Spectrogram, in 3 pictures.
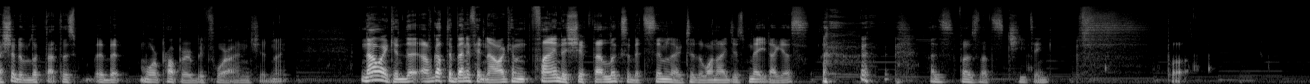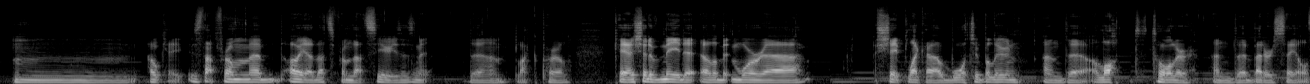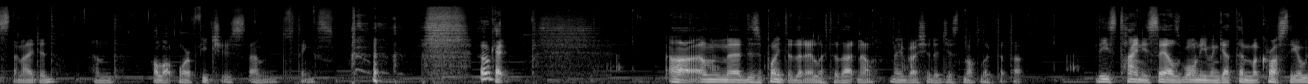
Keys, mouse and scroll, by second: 31.9 middle click, 32.2 scroll down 3, 32.5 middle click, 33.3-33.9 scroll up 5, 33.9 middle click, 34.6 scroll down 2, 35.2 middle click, 35.2-35.8 scroll down 6, 35.8 middle click, 36.8 scroll up 6, 37.5 middle click.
